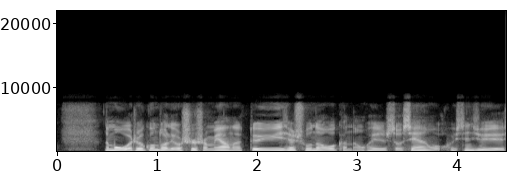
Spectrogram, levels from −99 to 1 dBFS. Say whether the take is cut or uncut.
cut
